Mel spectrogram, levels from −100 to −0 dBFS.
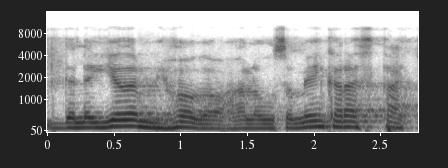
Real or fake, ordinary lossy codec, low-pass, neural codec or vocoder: real; Opus, 16 kbps; 7.2 kHz; none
